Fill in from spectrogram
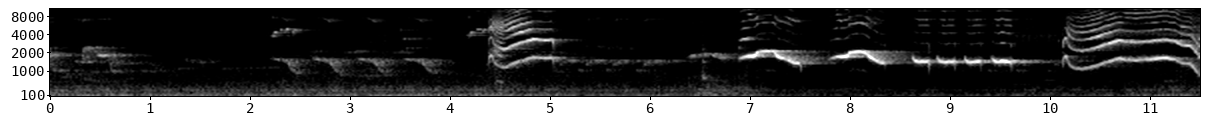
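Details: Masked laughingthrush song meant to coax other birds into singing: soft repeated whistled notes, a loud harmonic call, then a string of clear level whistles and a final rich swooping note, faint hum beneath.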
